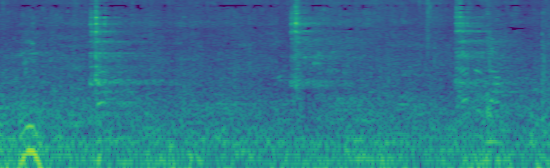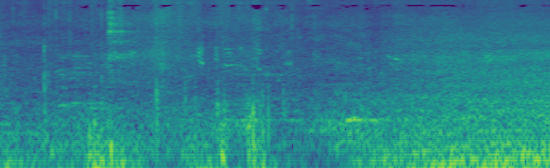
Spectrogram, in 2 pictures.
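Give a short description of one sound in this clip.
Many feet shuffle and hurry across the floor.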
